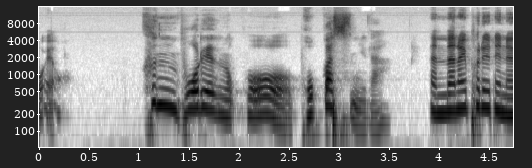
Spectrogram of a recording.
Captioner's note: speaking in foreign language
